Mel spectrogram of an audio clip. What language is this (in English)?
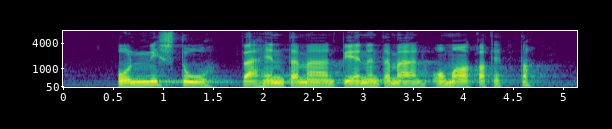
Finnish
